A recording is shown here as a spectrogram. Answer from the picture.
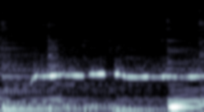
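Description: A person whistling one long, steady note that starts a moment in, over a Taylor acoustic guitar being played.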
